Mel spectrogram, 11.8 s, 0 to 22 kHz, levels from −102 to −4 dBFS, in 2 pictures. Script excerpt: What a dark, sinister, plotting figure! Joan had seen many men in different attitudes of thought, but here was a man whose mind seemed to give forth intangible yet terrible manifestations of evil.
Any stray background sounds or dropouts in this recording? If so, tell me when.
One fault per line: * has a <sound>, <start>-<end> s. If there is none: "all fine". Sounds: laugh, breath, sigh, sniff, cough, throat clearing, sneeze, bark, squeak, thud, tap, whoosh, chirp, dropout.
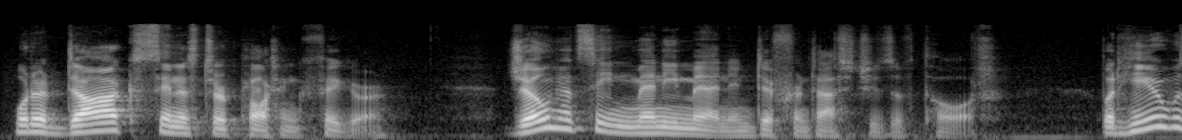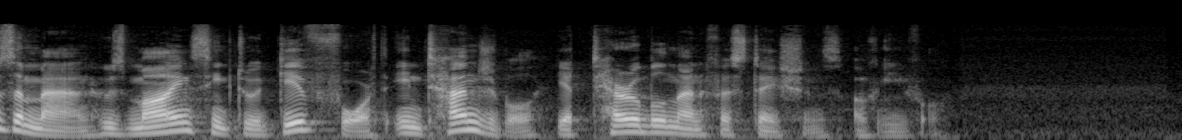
all fine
